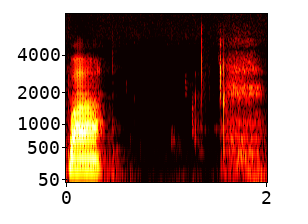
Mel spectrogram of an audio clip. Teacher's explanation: हमारा वा है जो दात से और हमारा ओट से बोला जाता है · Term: दंत ओष्ठ व्यंजन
